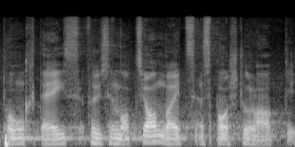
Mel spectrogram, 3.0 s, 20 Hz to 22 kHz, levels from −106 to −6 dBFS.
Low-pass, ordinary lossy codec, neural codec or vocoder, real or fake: 14.4 kHz; none; codec, 44.1 kHz, 7.8 kbps, Pupu-Codec; fake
